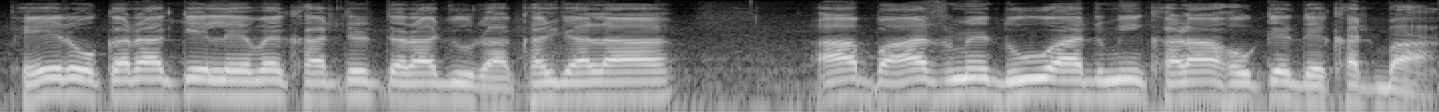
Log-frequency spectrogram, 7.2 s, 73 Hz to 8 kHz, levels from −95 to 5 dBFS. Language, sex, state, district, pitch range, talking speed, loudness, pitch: Bhojpuri, male, Bihar, Gopalganj, 125-140 Hz, 150 wpm, -14 LUFS, 130 Hz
